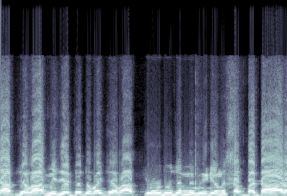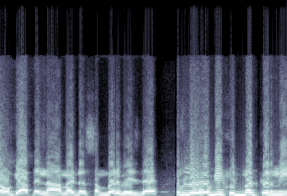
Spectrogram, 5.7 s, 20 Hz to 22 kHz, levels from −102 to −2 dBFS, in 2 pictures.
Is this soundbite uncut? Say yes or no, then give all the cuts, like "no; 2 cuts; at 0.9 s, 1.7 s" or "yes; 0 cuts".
no; 1 cut; at 4.7 s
